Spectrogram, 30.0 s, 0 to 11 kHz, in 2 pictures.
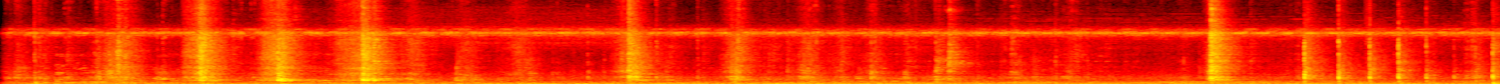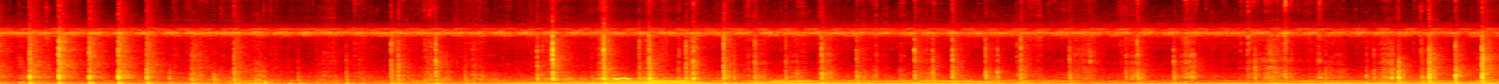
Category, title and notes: Soundscapes > Urban
street construction
how many kerrytown men does it take to mend a wall own sound recorded with iphone 16 pro voice memos app
airplane, cars, cicadas, ladders, or-crickets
